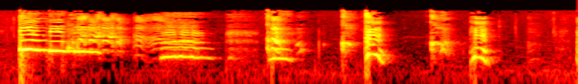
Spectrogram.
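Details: Baby laughing heartily at his older brother playing with a balloon, breaking into a few short coughs, then more laughing; harmless cough from laughing hard.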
